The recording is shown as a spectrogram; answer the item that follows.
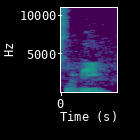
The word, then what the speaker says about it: Swimme: I think his last name is pronounced Swime or Swime. It's spelled Swimme.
